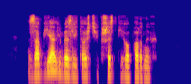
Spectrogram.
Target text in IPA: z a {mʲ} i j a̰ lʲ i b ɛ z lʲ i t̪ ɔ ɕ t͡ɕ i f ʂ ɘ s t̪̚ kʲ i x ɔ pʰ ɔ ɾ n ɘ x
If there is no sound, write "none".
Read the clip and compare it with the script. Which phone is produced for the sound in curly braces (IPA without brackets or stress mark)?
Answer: bʲ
